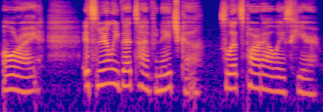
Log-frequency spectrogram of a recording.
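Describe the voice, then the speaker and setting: A woman's voice: a little high, normal speed, slight background noise, natural voice. An actress playing a polite but guarded, controlling mother in a video game, composed and firm. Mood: politely composed.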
